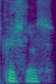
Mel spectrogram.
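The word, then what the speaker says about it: Χριστός: Yeah, it's Christos.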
